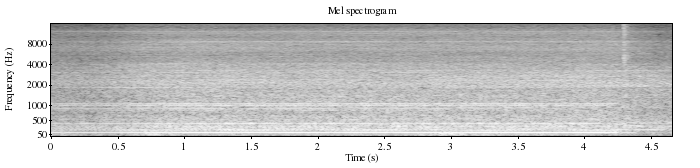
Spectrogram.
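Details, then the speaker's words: Half-HP peripheral water pump won't start on its own, runs only after jumper helps start: steady low electric hum; start capacitor failed, weak or collapsed with age, to be replaced with a new one to manufacturer spec. "Esto me quiere decir que esta bomba de agua tiene el capacitor dañado. Puede estar deficiente o ya haber colapsado con el paso del tiempo."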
